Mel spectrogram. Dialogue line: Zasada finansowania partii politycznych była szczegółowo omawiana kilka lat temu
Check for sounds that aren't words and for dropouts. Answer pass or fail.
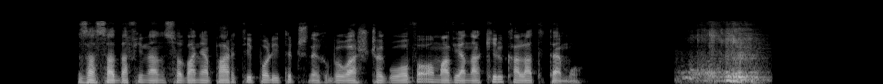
fail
